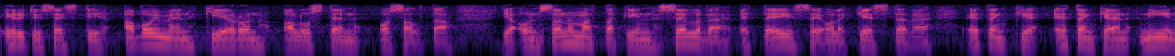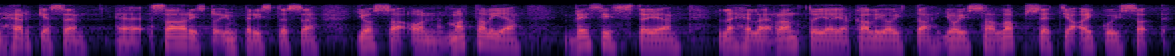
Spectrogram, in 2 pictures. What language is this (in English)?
Finnish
